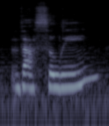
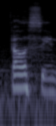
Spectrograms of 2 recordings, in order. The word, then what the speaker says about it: Valisine: Vaseline. Valisine, excuse me, is what it's actually pronounced.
